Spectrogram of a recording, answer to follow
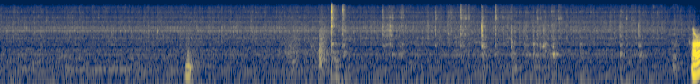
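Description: Steady rushing hiss of a fume hood's extractor fan, with a scattering of light clicks and taps from glassware and fittings being handled, the sharpest about six and a half seconds in.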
